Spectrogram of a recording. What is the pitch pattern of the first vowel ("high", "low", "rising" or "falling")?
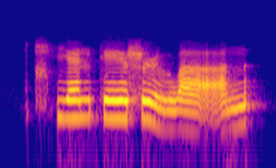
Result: high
